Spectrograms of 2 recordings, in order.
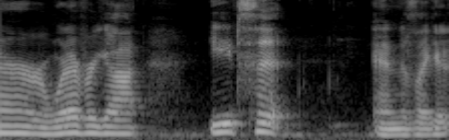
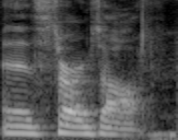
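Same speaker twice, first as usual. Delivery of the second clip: plain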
